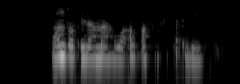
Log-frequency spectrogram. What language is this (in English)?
Arabic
